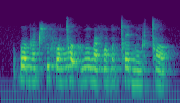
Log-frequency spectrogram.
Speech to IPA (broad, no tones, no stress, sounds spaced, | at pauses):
ɓ ɔ d ã t͡ʃʰ ɯ f ɔ ŋ͡ǀ ɔ ʔ ɔ̤ w ũ w ã f ɔ̃ ɓ ɔ̃ ǀ ɛ ɡ ũ d u ǀ ɔ̃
